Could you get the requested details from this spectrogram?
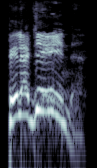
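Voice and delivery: high, drawn-out cry falling at the end; roared name. A narrator's reading. Laudevin roars as the animal attacks, high long cry. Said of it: "rugit Laudevin".

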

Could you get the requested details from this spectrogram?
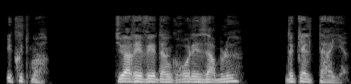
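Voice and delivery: put-on teen prince abruptly urgent about the dream; urgent tension. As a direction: press him suddenly, tense and eager. Prince suddenly tense and urgent.

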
